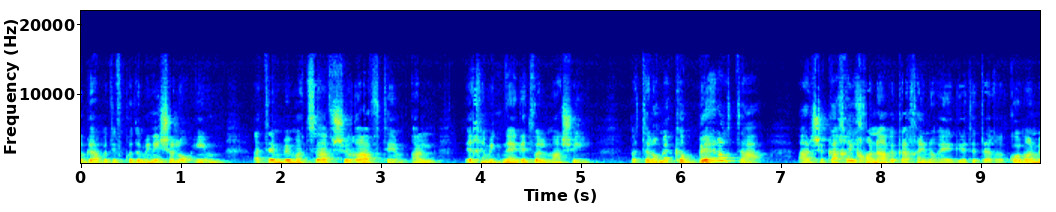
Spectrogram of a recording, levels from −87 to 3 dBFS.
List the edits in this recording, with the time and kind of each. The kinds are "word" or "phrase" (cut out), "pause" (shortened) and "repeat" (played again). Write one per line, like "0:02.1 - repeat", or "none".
none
